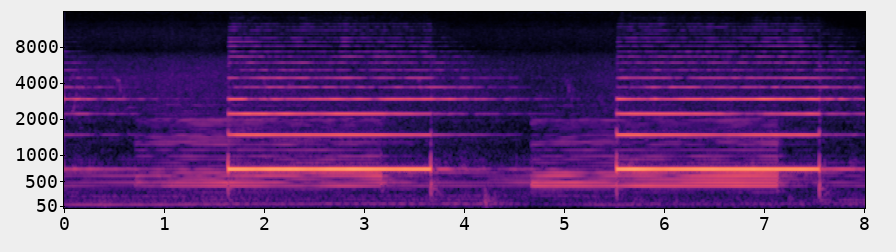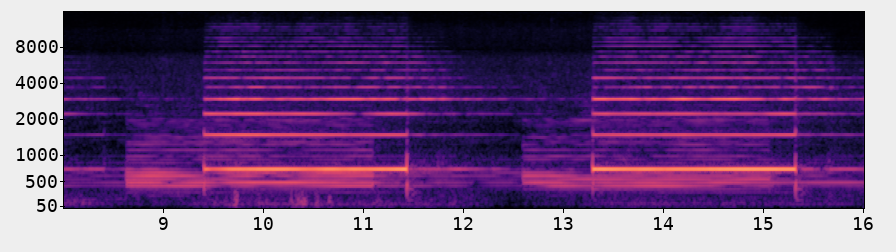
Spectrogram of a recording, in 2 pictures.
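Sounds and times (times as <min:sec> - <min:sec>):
fainter siren tone: 0:00.0 - 0:16.0
loud warning siren tone blasts: 0:00.0 - 0:16.0.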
